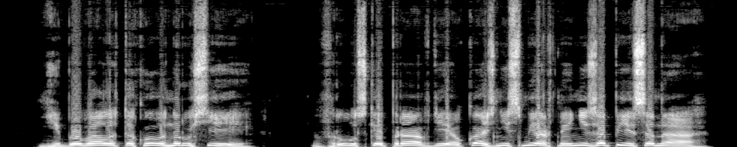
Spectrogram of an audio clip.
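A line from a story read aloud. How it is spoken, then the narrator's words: Shouting. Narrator (Russian): крикнул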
